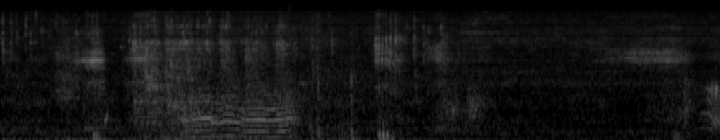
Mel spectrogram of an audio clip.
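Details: Sleeping bulldog and pug on a hazy Sunday afternoon; one drawn-out wavering nasal snore, then softer breathing and a few snuffles.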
